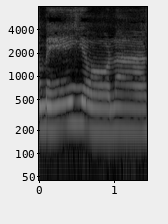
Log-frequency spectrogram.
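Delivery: very slow, drawn-out shy denial; mock modest denial. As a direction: stretch "没有啦" out bashfully. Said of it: "说". (拖长音害羞地推辞)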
